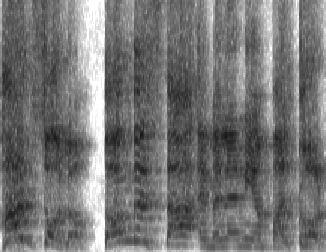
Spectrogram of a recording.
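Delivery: loud dubbed-movie yelling, high and swooping. Retelling a line from the Spanish Star Wars dub: imitating Spanish dub yelling. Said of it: "Why you yelling, man?".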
